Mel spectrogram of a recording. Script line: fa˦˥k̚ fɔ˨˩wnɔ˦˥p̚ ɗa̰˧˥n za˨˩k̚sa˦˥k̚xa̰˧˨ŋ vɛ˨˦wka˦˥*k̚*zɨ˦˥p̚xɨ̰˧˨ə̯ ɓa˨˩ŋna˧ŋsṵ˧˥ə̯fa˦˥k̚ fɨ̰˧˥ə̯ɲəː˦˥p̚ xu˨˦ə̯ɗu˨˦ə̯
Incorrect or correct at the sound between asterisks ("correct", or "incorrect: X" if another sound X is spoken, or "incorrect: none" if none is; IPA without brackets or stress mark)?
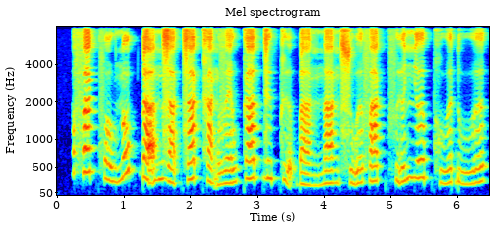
incorrect: t̚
